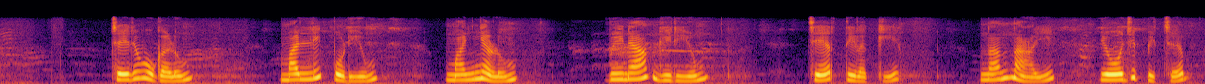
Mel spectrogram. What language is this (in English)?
Malayalam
